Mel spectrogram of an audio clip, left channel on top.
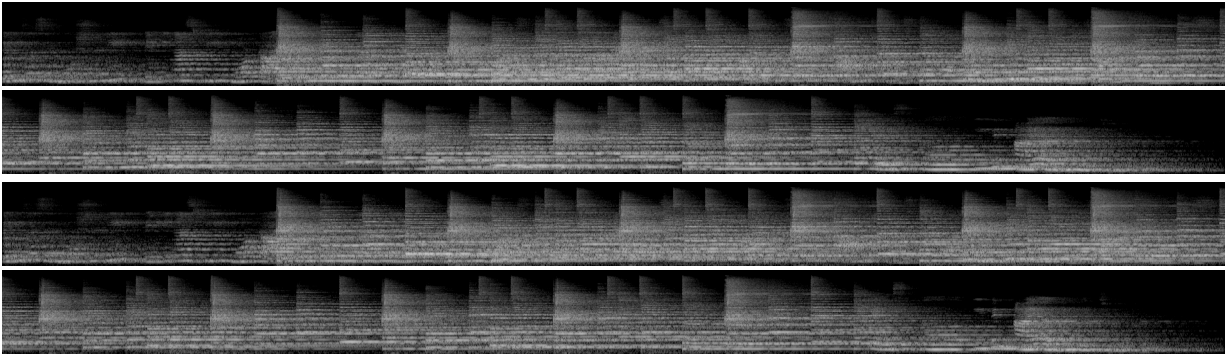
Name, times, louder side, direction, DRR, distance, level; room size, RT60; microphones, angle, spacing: voice 1, 0.0-12.1, equal, 20° left, -9 dB, 0.8 m, -33 dB
sound 1, 2.7-21.1, left 1 dB, 15° right, 1.0 m, -24 dB
sound 2, 4.0-16.7 17.0-17.2 17.7-17.8, left 5 dB, 85° left, 0.4 m, -34 dB
voice 2, 20.9-23.7, equal, 50° right, -2 dB, 0.9 m, -27 dB
6.2 x 4.5 x 4.6 m, 2.7 s
head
